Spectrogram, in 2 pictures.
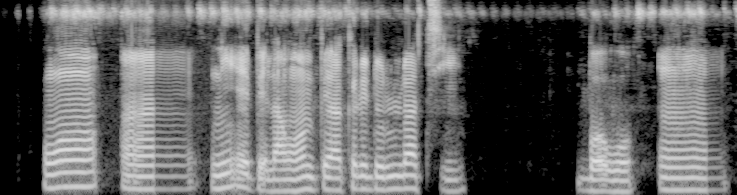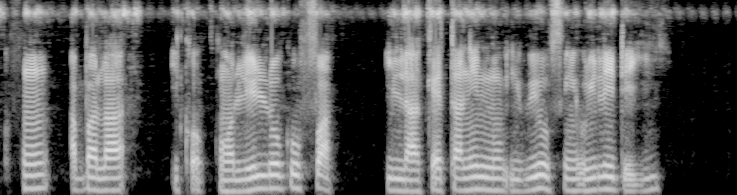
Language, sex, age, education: Yoruba, male, 15-29, tertiary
